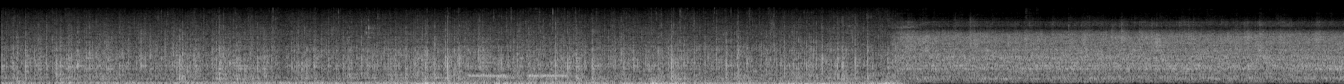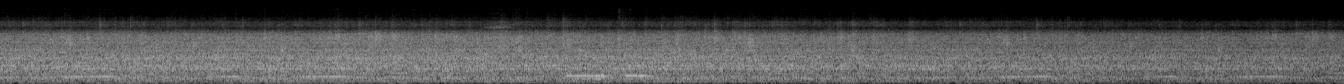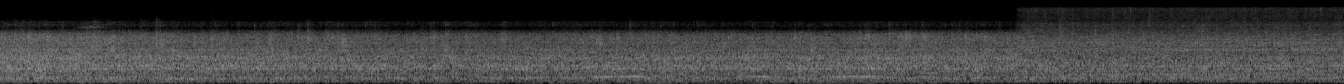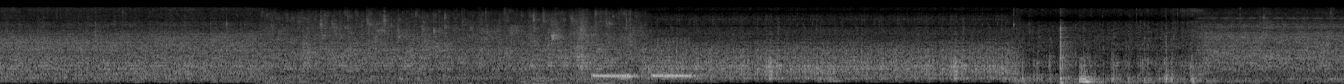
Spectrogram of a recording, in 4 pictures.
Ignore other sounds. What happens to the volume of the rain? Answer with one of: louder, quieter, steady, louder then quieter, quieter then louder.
quieter.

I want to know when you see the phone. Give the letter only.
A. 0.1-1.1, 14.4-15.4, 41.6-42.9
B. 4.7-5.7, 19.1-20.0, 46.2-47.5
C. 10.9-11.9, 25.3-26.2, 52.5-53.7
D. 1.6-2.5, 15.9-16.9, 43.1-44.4
B.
